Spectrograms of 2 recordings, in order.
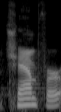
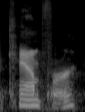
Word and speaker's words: chamfer: I'm going to cut a chamfer on the two edges. People still call this a camphor. This is spelled Chamfer, and it is pronounced chamfer. As in champion.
